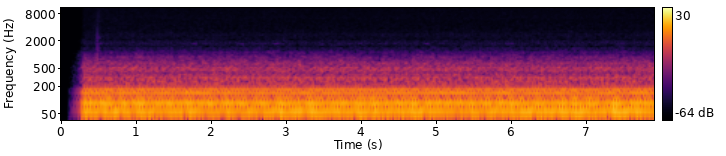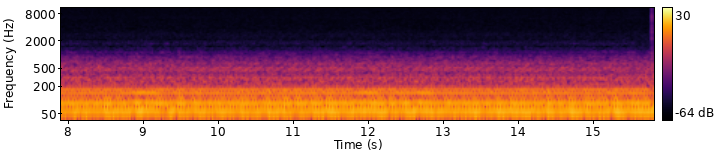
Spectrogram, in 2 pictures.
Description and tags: cellar wind tube
black cellar soundscape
